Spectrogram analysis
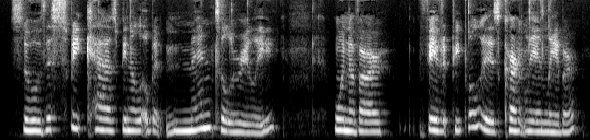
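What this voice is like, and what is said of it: Edinburgh Scottish accent. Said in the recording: “the one with the Edinburgh accent ... Well, Edinburgh via Arbroath.”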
